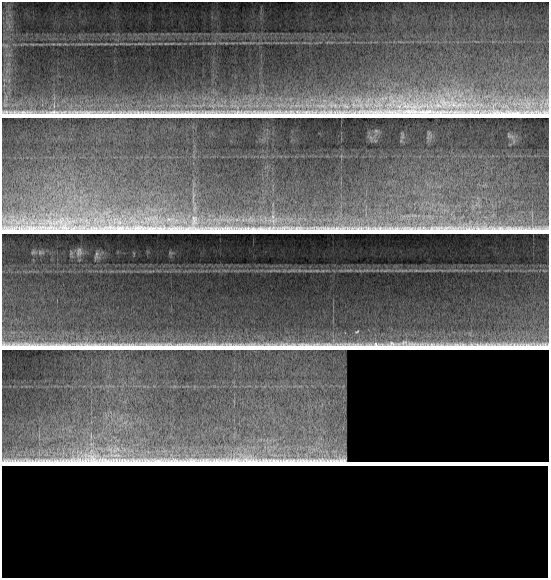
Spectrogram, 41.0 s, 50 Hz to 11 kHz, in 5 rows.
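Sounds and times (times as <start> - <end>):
motor vehicle passing: 0.0 - 18.4, 21.6 - 29.8.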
